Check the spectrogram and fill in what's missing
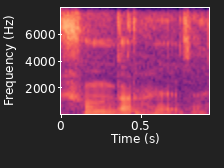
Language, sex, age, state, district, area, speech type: Bengali, male, 45-60, West Bengal, Birbhum, urban, spontaneous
